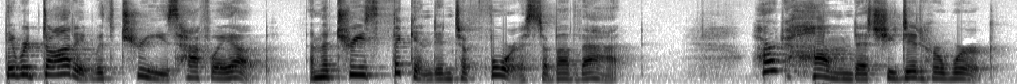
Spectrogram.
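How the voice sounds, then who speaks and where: In a fairly low-pitched voice, a woman narrates a children's tale as a read-aloud, shaping each line with deliberate expression.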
